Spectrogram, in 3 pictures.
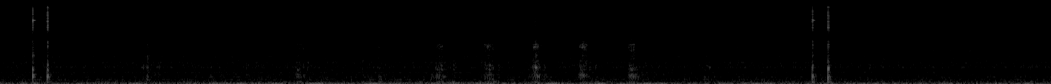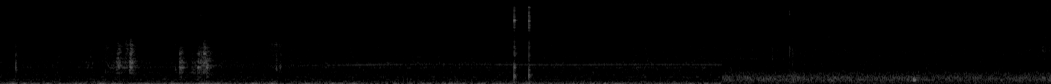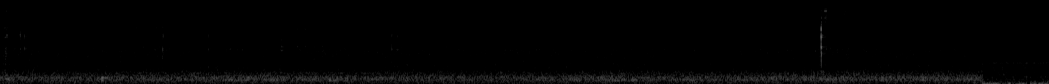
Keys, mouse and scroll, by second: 0.3 click, 1.9 click, 2.4-4.1 scroll up 3, 4.1-8.4 scroll up 4, 8.4-10.0 drag, 15.7 click, 17.5 click.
